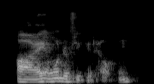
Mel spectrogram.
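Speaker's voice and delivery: plain, flat voice with no smile. Demonstrating a phone request said without smiling, to sound unlike sales: not smiling. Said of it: "I'm not smiling".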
